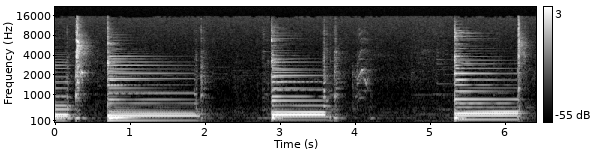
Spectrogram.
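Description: Acoustic guitar chords from a G#m7–Bbm7–Cm7–B/C# progression, plucked one at a time. Each chord is cut off sharply by a slap on the strings that mutes it. One ringing chord is stopped about a third of a second in, then three more chords follow with pauses between them.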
